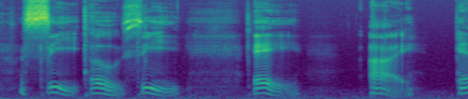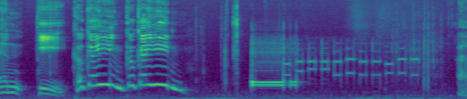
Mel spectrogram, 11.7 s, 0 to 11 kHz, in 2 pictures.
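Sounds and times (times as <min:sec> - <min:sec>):
speech: 0:00.2 - 0:02.6, 0:03.2 - 0:03.8, 0:04.6 - 0:08.3
telephone keypad two-tone beeps dialing a 1-800 number: 0:09.0 - 0:11.1.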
